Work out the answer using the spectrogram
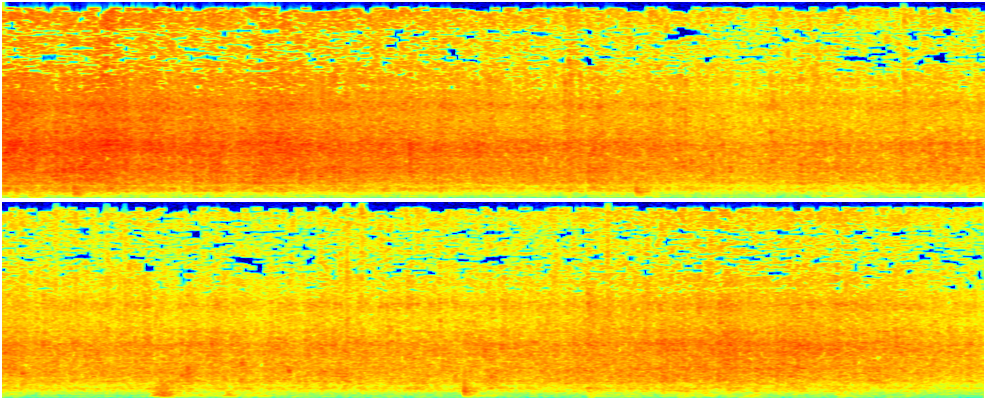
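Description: Canned sardines with tomato and onion sizzling in a wok while being stirred with a slotted spatula; the sizzle slowly quietens, with two short knocks, one about eight and a half seconds in and another near eleven seconds.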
